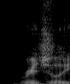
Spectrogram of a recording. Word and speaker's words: Ridgely: Ridgely, yes.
